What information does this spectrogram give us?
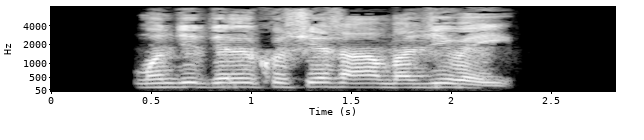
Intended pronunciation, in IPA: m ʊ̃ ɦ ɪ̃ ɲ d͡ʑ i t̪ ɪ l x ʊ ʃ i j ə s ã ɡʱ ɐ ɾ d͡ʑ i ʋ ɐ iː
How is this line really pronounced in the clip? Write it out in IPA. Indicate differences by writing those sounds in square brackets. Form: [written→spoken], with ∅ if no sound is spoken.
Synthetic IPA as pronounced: m ʊ̃ ɦ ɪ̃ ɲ d͡ʑ i [t̪→d̪] ɪ l x ʊ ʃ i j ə s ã [ɡʱ→bʱ] ɐ ɾ d͡ʑ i ʋ ɐ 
